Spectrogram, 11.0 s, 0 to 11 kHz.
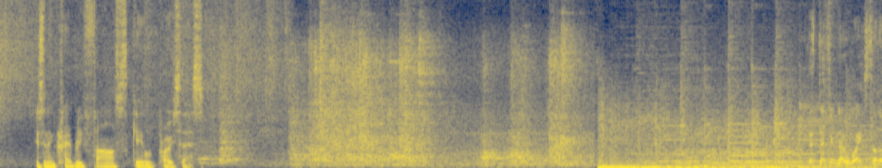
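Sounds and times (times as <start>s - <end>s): music with strong bass line: 7.5s - 11.0s.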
